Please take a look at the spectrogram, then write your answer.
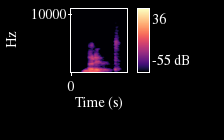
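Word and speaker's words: मृत्: And this M-R-T sounds like Mrit, Mrit, Mrit, Mrit, Mrit. And sometimes in English, we'll put an I in there to help people. People will say Mrit. Mrit isn't quite accurate because there's not a letter I in there. It's not Mrit, Mrit, Mrit, Mrit, Mrit, Mrit. One syllable.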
